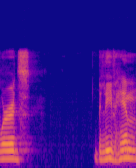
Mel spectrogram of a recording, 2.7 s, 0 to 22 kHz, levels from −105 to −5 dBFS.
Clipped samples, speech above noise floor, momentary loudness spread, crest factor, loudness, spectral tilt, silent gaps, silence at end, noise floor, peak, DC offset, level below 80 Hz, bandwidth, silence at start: under 0.1%; 52 dB; 11 LU; 18 dB; -37 LUFS; -5 dB/octave; none; 0 s; -88 dBFS; -22 dBFS; under 0.1%; -86 dBFS; 7.8 kHz; 0 s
